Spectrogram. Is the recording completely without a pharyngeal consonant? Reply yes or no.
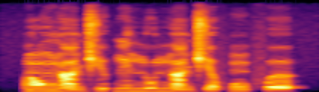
yes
